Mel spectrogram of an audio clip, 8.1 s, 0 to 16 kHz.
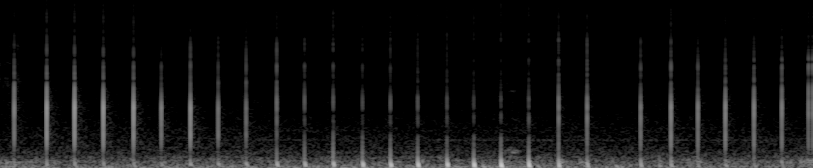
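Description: Fingertips tap the aluminum side of a small, solid glass-and-aluminum smartphone, the original iPhone, then tap and rub its glass screen. About 28 short, dry clicks come at a fairly steady quick pace, each a brief bright tick with almost no ring. A low hum sits underneath throughout.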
